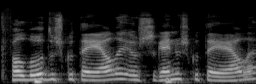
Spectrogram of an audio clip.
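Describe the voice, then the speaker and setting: The speaker has a European Portuguese accent. The pace is fairly quick. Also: woman. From Portugal. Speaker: podcast guest. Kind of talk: casual interview chat.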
